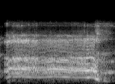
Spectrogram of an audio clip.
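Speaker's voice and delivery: high, drawn-out "ahh" in imitation; high put-on wail; mock moan. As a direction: hold a high mock cry, imitating the guy. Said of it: "he's just like".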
